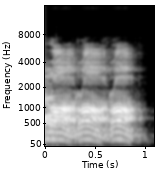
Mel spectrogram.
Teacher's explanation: আরবির মধ্যে কোনো ভাইব্রেশন র নাই, অনেকেই এটা ভুল করি।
